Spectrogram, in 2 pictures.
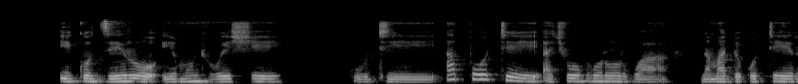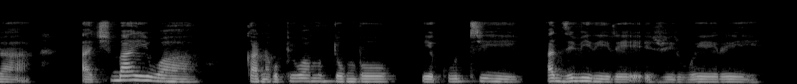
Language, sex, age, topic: Ndau, female, 25-35, health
